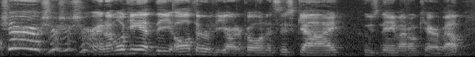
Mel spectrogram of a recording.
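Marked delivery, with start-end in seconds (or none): 0.0-1.0 high, sing-song sure sure; mock eager sures. Teasing agreement about the fake article, high sarcastic sures. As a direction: toss it off in a sarcastic squeak.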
